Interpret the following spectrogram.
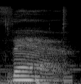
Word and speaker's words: their: Por ejemplo, os digo there, there, sería E-A, there, their dresses, sus vestidos, their dresses, sus vestidos.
